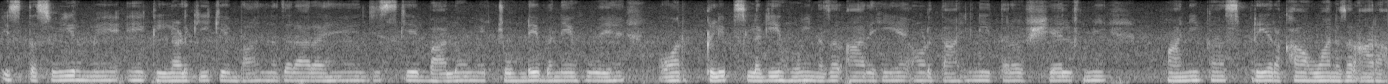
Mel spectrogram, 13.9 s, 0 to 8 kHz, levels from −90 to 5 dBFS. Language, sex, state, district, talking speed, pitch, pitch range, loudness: Hindi, male, Maharashtra, Solapur, 170 wpm, 140 Hz, 135-145 Hz, -17 LUFS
